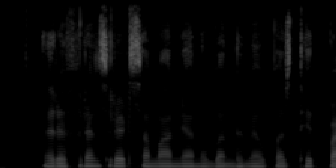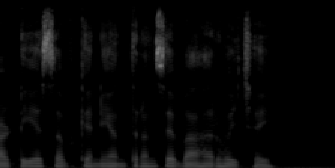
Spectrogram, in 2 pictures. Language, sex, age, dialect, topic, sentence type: Magahi, male, 18-24, Western, banking, statement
